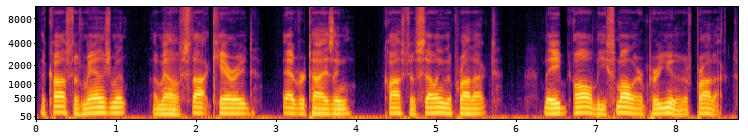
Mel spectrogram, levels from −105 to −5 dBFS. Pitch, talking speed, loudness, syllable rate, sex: 110 Hz, 150 wpm, -15 LUFS, 5.1 syllables/s, male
